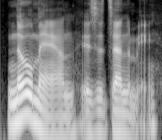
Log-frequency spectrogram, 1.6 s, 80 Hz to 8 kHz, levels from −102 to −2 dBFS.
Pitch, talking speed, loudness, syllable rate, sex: 115 Hz, 185 wpm, -17 LUFS, 5.5 syllables/s, male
